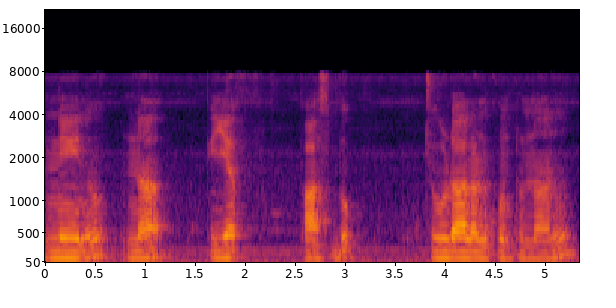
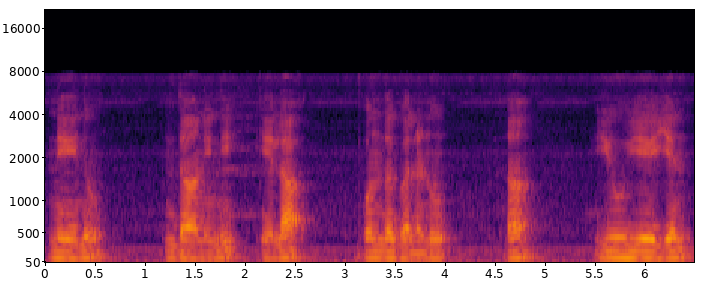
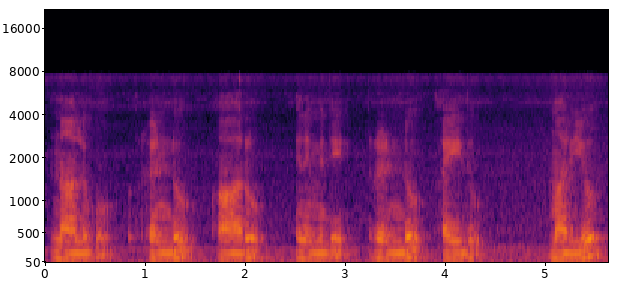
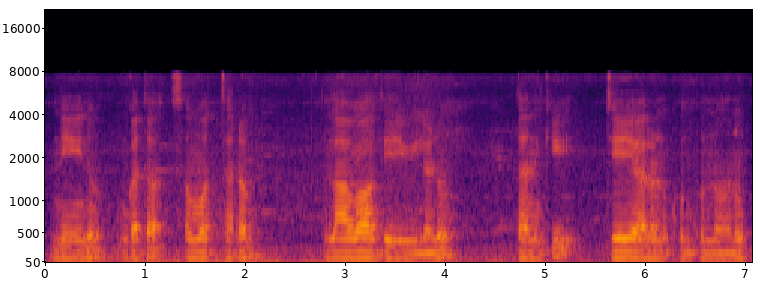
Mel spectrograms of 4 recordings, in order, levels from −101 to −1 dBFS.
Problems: none marked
